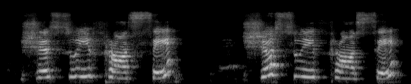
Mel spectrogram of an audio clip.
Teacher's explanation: If a French boy is saying this, he won't be pronouncing the last S.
